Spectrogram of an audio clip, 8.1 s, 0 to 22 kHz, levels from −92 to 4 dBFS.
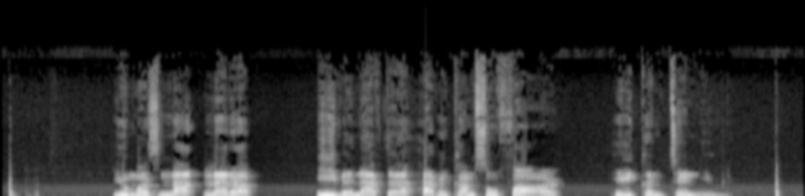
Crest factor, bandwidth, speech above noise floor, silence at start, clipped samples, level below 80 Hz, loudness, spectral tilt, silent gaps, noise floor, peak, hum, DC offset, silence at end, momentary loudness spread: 14 dB; 16 kHz; 43 dB; 0.1 s; under 0.1%; -54 dBFS; -13 LUFS; -6 dB/octave; none; -56 dBFS; 0 dBFS; none; under 0.1%; 0.25 s; 16 LU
